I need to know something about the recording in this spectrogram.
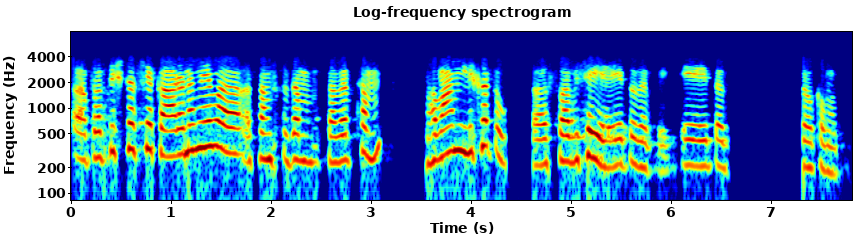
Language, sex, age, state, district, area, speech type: Sanskrit, female, 30-45, Telangana, Hyderabad, urban, conversation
